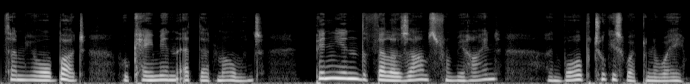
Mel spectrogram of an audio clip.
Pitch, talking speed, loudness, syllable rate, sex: 200 Hz, 175 wpm, -16 LUFS, 5.1 syllables/s, female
